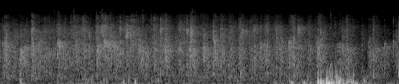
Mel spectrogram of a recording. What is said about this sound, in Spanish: Entonces, un aplauso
